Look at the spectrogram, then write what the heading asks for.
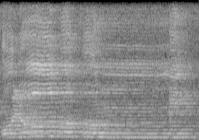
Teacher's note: Mim mati jumpa mim sabdu itulah idgham syafawi.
